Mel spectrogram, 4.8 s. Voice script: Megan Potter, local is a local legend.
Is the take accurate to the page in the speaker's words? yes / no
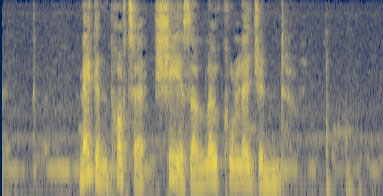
no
